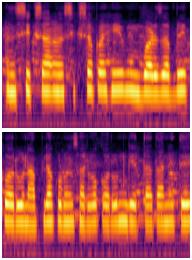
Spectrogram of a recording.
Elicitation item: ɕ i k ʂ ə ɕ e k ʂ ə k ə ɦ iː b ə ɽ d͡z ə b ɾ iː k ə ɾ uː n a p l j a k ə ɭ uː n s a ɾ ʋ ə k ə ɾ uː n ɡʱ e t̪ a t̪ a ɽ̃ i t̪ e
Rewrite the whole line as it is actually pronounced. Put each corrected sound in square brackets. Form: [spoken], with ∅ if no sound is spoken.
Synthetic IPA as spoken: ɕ i k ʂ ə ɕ [i] k ʂ ə k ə ɦ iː b ə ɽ d͡z ə b ɾ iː k ə ɾ uː n a p l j a k ə [ɽ] uː n s [ə] ɾ ʋ ə k ə ɾ uː n ɡʱ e t̪ a t̪ a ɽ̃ i t̪ e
